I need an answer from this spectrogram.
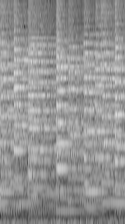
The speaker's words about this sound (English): Bells are tinkling.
